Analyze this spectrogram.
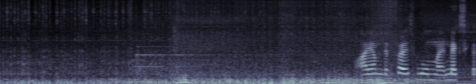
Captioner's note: car engine starts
